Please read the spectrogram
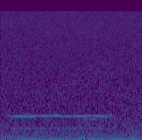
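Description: Near silence: room tone, with a faint steady pure tone that holds for about a second and a half and then stops.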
